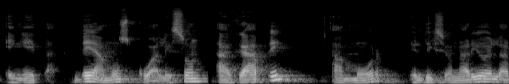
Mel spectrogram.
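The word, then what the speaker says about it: ἀγάπη: eta veamos Cuáles son agape amor el diccionario de la Real Academia Española dice que se debe pronunciar como ágape en griego nosotros la pronunciamos agape arg principio G tierra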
